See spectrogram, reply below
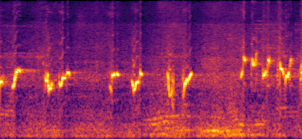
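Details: Wild sooty-headed bulbul, agitated by noise, giving clear, liquid two-part whistled notes in small clusters separated by brief pauses, ending in a faster bubbling run; quiet low hum underneath.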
